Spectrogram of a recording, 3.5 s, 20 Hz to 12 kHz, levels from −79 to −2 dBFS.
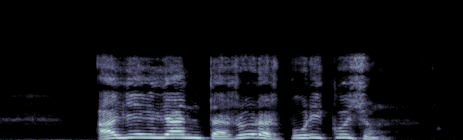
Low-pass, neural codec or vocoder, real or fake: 7.2 kHz; codec, 16 kHz, 16 kbps, FreqCodec, smaller model; fake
